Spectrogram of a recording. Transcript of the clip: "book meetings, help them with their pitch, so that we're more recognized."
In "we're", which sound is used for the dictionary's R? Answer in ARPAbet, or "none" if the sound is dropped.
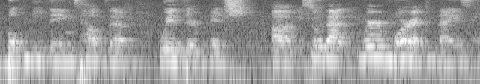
R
